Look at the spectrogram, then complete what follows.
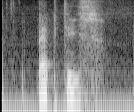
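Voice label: "peptisch", Dutch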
